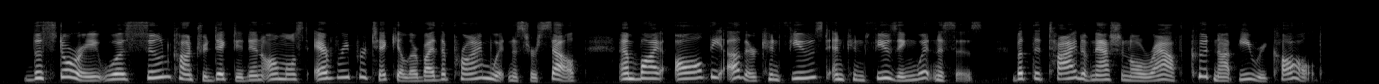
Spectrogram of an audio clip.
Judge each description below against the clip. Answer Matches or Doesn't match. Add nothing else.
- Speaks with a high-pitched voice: Matches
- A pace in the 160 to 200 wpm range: Doesn't match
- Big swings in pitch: Matches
